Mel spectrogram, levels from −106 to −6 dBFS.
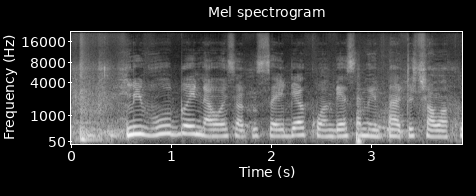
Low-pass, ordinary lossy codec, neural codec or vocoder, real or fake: none; none; codec, 44.1 kHz, 3.4 kbps, Pupu-Codec; fake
